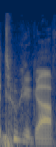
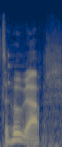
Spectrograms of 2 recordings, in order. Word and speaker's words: Tukhugov: I always say Tukhugov. It's Tuhugov.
